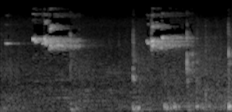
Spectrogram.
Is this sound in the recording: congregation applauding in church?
no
